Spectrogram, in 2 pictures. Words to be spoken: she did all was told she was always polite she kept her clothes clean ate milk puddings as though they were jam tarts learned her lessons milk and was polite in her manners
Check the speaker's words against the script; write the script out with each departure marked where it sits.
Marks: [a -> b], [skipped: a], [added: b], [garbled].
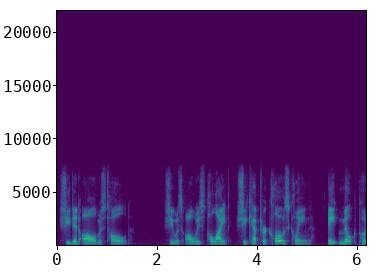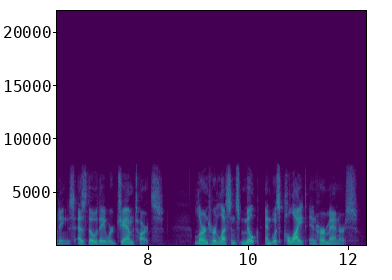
she did all was told she was always polite she kept her clothes clean ate milk puddings as though they were jam tarts learned her lessons milk and was polite in her manners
